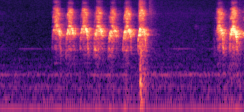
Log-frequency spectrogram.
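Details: Young blue jay, fallen from the nest and hand-raised indoors, known to mimic speech and sneezes; a quick run of about seven sharp, high chirps over one second, then silence and a short second burst, with steady low hum behind.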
